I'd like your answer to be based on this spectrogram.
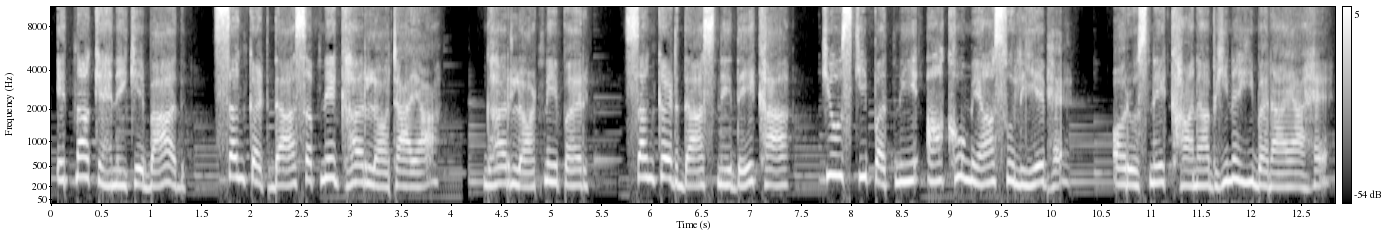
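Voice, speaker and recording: A woman's voice: a little high, takes it slowly, faint music behind. A woman narrating a scripted moral story as a storyteller.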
